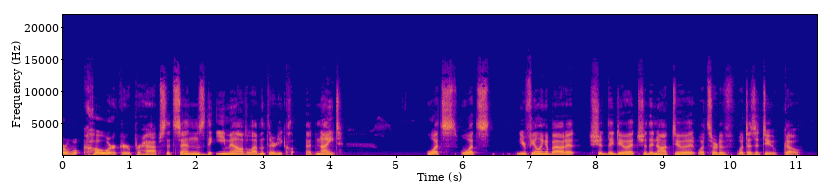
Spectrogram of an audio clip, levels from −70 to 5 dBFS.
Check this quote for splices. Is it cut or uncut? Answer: cut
